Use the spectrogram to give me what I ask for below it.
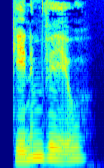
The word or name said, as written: gennemvæve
